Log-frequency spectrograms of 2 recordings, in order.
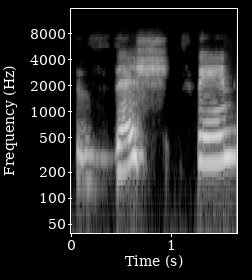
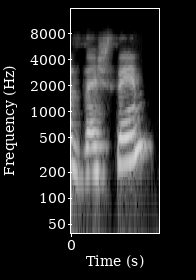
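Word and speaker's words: sechzehn: 16 17 में थोड़ा सा आपको याद रखना है जैश सेन, क्योंकि यहाँ पे जेक्स के अंदर से एस हटा देना है, तो ये आपका बन जाएगा जैश सेन।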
